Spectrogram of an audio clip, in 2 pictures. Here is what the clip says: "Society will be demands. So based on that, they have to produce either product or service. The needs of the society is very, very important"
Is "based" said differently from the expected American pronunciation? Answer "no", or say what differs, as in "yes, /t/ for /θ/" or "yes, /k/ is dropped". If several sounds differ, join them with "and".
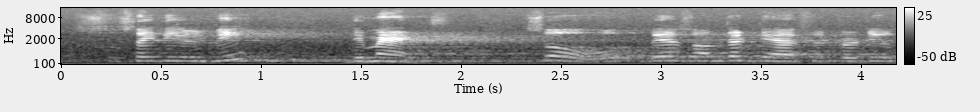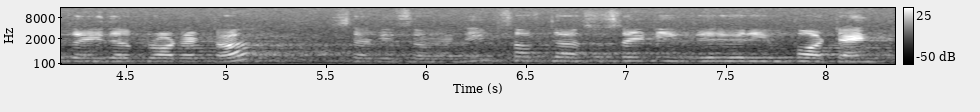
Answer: no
